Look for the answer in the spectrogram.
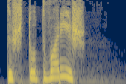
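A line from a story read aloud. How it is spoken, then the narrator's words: Furious hiss. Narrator (Russian): прошипел яростно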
